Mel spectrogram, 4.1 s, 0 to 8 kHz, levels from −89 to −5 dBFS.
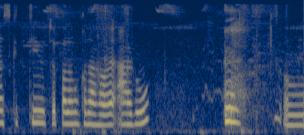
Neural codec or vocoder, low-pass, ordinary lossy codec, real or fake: none; 7.2 kHz; none; real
